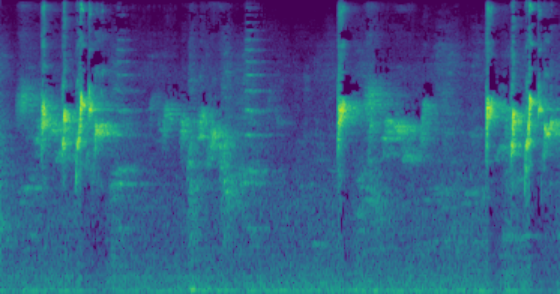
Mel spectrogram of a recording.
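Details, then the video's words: Caged red-whiskered bulbul singing in the morning, meant to coach and stimulate young birds; bursts of sharp chirps and rolling whistled warbles recur every few seconds, with quieter slurred notes between. "Chào mào hót sáng, luyện giọng chào mào"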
